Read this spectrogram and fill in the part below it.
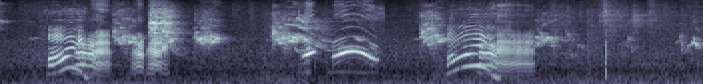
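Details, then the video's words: A pet parrot talking and being silly chatters in bursts of harmonic, speech-like syllables with arching, rising-and-falling tones, mixed with squawky whistles and short clicks. "Moe talking and being silly, silly funny parrot"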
